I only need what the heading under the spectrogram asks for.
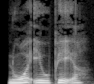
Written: nordeuropæer

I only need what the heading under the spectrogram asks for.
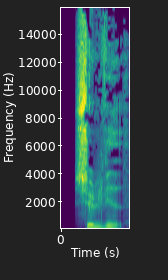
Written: sølvhvid

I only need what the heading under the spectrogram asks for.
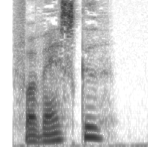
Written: forvasket

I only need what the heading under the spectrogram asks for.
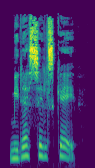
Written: middagsselskab

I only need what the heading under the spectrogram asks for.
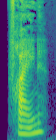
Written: fregne

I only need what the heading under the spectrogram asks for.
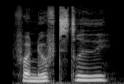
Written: FORNUFTSTRIDIG

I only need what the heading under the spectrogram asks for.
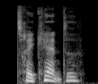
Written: trekantet

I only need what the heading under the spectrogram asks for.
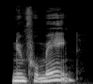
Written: nymfoman

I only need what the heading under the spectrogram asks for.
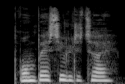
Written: brombærsyltetøj

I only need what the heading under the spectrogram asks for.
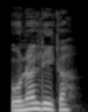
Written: underligger

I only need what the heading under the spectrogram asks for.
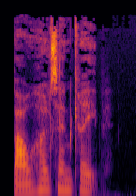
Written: BAGHOLDSANGREB

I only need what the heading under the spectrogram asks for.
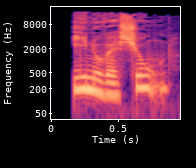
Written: INNOVATIONEN

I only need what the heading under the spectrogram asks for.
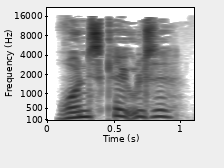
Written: rundskrivelse

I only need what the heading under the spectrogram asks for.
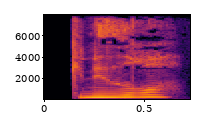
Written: gnidret

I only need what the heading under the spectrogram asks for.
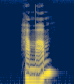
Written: hamam

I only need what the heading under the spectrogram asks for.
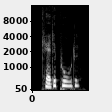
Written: KATTEPOTEN

